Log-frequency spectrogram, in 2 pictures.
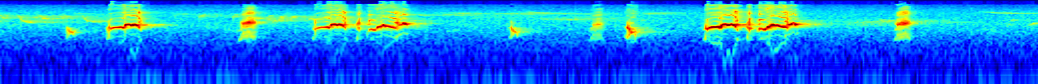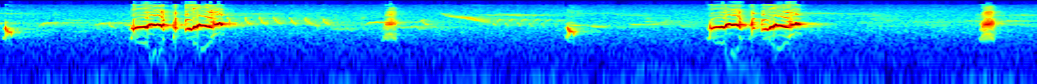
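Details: Sooty-headed bulbul champion song for luring wild bulbuls or tutoring quiet birds: energetic, repeated chirpy phrases every couple of seconds, with sharp loud notes and lively rhythm, interspersed with quick single chirps.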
